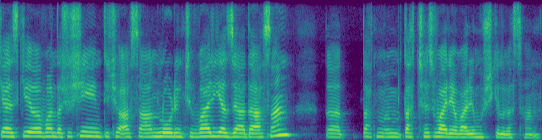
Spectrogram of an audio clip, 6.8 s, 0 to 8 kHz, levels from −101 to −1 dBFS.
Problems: none marked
